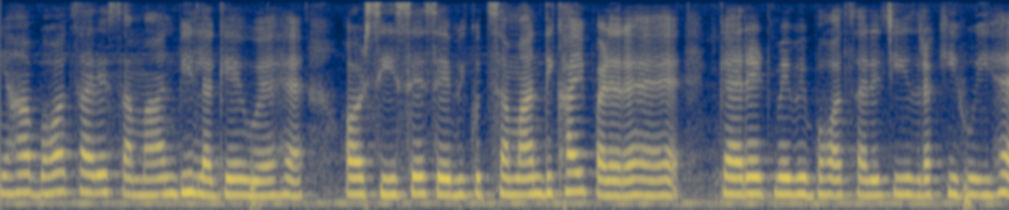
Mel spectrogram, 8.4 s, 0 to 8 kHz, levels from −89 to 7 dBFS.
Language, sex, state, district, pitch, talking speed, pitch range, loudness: Hindi, female, Punjab, Kapurthala, 230 Hz, 190 wpm, 225-245 Hz, -13 LUFS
